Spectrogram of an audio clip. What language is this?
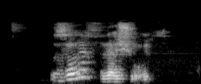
Kabyle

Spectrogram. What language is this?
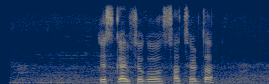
Nepali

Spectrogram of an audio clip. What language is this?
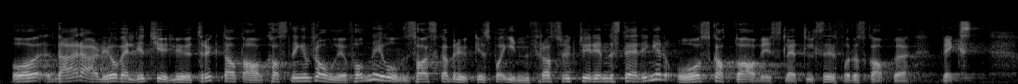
Norwegian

